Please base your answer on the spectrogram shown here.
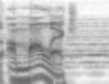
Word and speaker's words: Amalek: mystery that spans Millennia in Hebrew it is pronounced as amalik and in the texts of the Hebrew and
